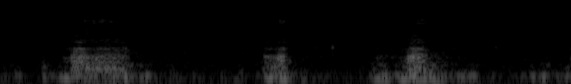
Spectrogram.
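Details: Spaniel dog snoring: three rough, low rasping breaths with gaps of over a second between them, each swelling and fading, in a quiet indoor setting.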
